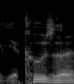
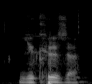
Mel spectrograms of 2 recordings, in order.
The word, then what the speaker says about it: Yakuza: yeah yeah yeah yeah it's because Japanese the way they work is the what's it called vowels are never pronounced differently everything should be pronounced the same so those are always oh you know hey is always a so right ya KU zhu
